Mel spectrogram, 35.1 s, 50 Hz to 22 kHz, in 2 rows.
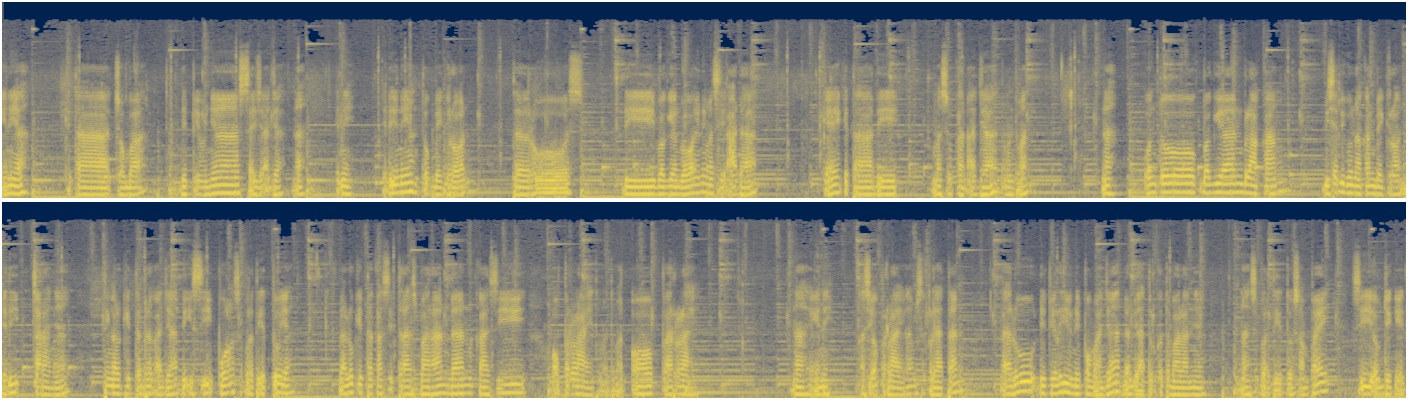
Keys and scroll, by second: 16.6 Delete.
